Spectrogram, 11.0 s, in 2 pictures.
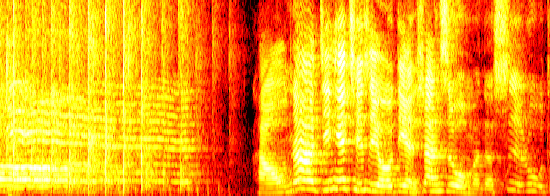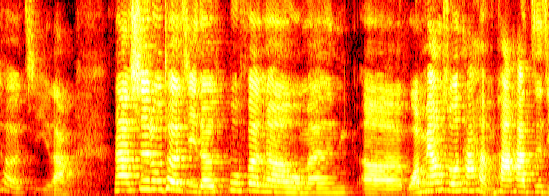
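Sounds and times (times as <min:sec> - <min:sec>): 
hand clapping: 0:00.0 - 0:02.5
speech: 0:02.6 - 0:10.9.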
